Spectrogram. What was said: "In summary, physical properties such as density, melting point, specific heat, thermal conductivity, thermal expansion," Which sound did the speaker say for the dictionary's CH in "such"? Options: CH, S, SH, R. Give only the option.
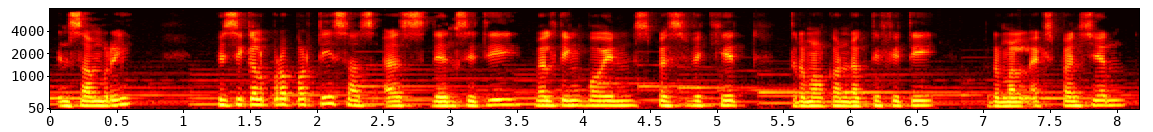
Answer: S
